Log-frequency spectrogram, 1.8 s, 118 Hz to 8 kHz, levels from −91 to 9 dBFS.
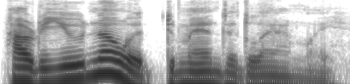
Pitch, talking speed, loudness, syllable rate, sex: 115 Hz, 240 wpm, -16 LUFS, 6.7 syllables/s, male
